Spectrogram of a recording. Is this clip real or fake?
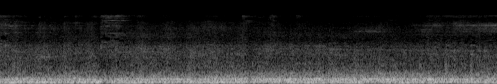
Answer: real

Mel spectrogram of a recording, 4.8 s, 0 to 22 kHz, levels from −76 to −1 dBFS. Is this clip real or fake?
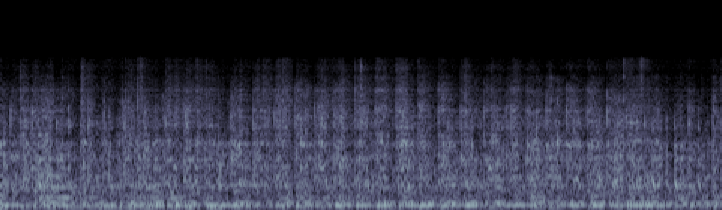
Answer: fake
